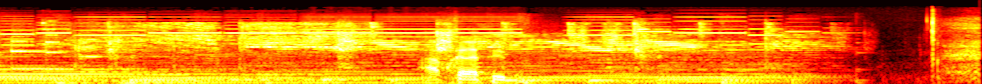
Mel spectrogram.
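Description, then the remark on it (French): Electronic telephone ringtone melodies play continuously, bright and tonal, with layered repeating notes; a voice speaks briefly over them midway before the tones cut off near the end. “Les meilleures sonneries de téléphone.”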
